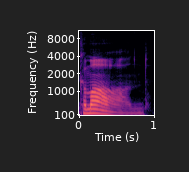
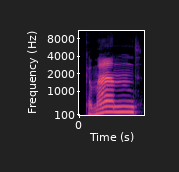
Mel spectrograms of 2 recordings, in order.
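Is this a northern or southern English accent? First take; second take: southern; northern. First: It is said in a southern English accent. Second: It is said in a northern English accent.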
